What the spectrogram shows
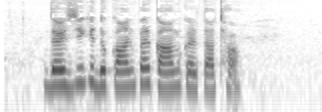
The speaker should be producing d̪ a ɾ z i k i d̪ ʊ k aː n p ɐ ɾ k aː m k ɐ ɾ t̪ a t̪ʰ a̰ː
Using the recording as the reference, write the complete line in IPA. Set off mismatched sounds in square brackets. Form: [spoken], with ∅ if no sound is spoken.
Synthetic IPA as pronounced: d̪ [ɐ] ɾ z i k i d̪ ʊ k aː n p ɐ ɾ k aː m k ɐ ɾ t̪ a t̪ʰ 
